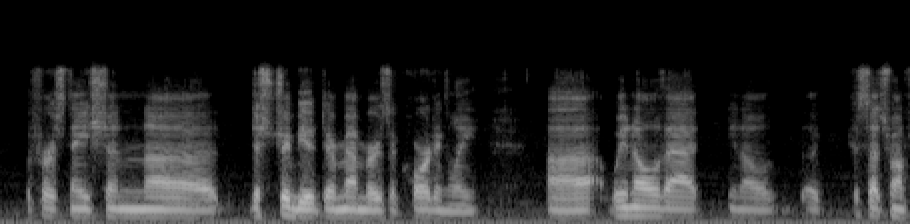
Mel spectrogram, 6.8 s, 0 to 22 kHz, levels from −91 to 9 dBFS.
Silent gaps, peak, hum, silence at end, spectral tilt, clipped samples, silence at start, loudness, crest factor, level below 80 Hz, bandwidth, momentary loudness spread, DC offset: none; -12 dBFS; none; 0 s; -6 dB/octave; under 0.1%; 0.2 s; -29 LUFS; 16 dB; -58 dBFS; 7.6 kHz; 15 LU; under 0.1%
